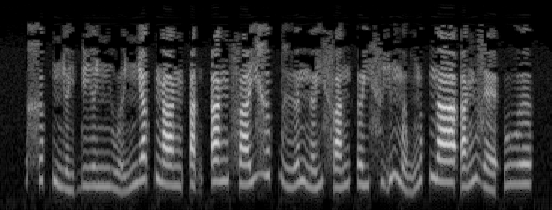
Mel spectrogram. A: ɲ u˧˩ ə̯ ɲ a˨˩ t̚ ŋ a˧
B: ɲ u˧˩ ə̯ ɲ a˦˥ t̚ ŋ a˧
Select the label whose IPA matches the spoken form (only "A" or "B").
B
